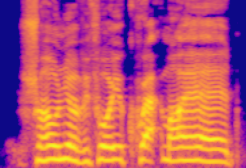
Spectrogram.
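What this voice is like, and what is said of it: Poor attempt at Australian accent. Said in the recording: “Oh, that's not the right accent... I can't do an Australian accent.”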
